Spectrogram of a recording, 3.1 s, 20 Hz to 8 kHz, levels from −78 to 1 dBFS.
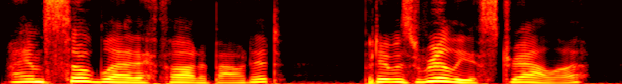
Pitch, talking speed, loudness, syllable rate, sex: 245 Hz, 250 wpm, -17 LUFS, 6.8 syllables/s, female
